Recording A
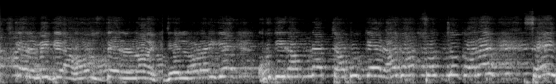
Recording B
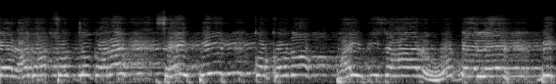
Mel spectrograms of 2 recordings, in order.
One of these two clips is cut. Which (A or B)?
A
